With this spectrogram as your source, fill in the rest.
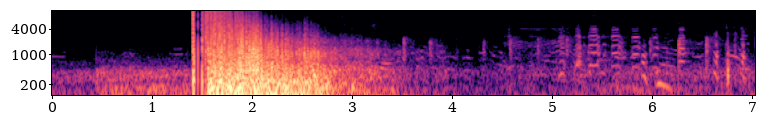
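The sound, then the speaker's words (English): A single loud explosive blast shatters a piñata on a hill, followed by a long rumbling decay lasting a couple of seconds. People talk quietly before and after it. “He's up on the hill and he's getting ready to get blasted.”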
